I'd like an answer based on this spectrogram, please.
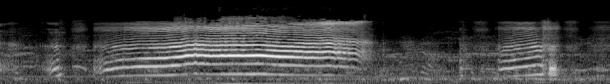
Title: cutest baby cry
